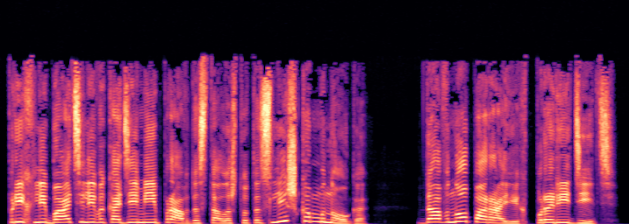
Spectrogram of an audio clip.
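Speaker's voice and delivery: высоко и громко, с вызовом; задирай соперниц высоким голосом; издёвка. A narrator's reading. Оборотка задирает героинь перед академией. (издевательский, вызывающий тон)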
